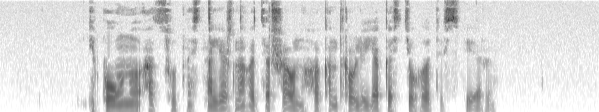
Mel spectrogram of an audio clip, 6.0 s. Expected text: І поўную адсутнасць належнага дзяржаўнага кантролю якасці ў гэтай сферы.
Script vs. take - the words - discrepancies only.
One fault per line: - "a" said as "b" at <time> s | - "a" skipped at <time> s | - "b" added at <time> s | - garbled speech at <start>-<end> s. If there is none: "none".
none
